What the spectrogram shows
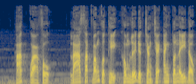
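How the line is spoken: Laughing loudly. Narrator (Vietnamese): Tây Môn Triều Ngọ nhướng mày cười to nói

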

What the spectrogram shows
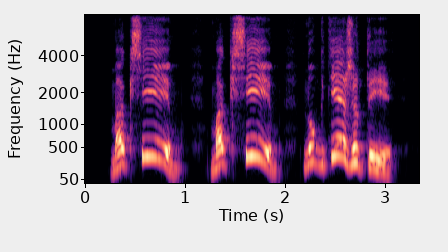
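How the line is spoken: Exclaiming, anxious calling. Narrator (Russian): воскликнула Рейна Пштиль

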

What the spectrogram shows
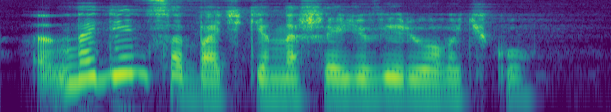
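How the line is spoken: Gentle, affectionate. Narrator (Russian): ласково сказала мне тетя

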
